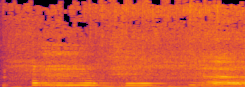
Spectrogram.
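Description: Cordless electric fillet knife switching on and running with a steady buzzing hum as its blades start cutting into a kokanee salmon. A person hums two short held notes over it.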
